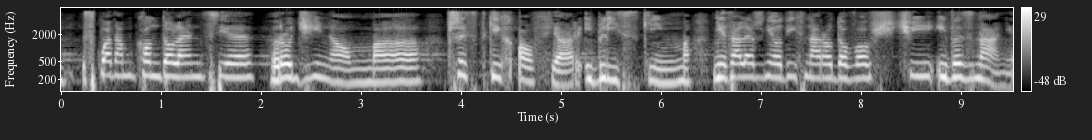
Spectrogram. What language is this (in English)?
Polish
